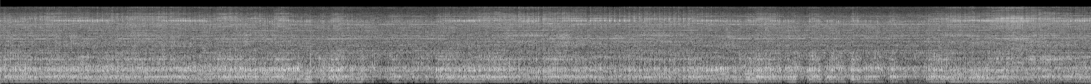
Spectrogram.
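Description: Electric hand mixer running steadily, its beaters whipping an egg and cream-cheese batter in a glass bowl.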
